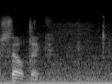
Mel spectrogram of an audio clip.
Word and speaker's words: Celtic: is how do you say a Celtic or Celtic I say Celtic okay um how long has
